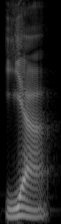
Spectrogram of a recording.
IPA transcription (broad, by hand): ja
